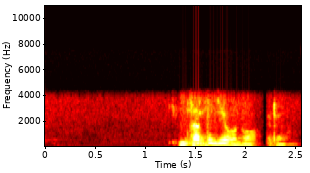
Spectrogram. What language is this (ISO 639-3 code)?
mar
